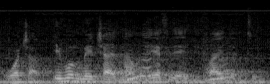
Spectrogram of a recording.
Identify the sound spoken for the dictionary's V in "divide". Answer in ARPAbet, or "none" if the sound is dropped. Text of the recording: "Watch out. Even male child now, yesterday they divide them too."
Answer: F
